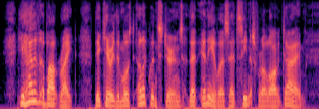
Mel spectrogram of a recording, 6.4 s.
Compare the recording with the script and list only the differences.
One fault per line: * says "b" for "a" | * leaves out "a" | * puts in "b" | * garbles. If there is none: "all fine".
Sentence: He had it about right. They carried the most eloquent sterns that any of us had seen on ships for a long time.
* leaves out "on ships"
